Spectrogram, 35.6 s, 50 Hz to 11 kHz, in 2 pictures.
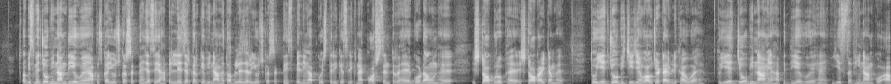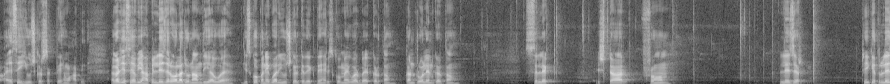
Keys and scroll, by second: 1.9 Left, 7.3 Down, 9.3 Down, 14.3 Down, 24.5 Escape, 26.3 ctrl+n, 27.8 ctrl+n, 29.8 space, 30.2 space, 32.9 space.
